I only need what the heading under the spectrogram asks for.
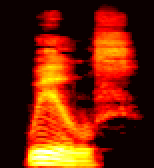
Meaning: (noun) 1. plural of wheel 2. An automobile or other vehicle; a set of wheels 3. Well-developed thigh muscles; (verb) third-person singular simple present indicative of wheel
- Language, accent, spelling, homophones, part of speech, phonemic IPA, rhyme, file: English, Australia, wheels, wheals, noun / verb, /wiːlz/, -iːlz, En-au-wheels.ogg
